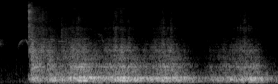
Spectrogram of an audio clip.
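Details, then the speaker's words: 1946 Jeep being revived, first crank with electric fuel pump unhooked to build oil pressure, on a salvaged battery: starter drags engine slowly and unevenly, few sluggish turns a second; weak battery suspected no good, slow cranking. "think that battery I salvaged probably ain't no good."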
